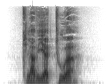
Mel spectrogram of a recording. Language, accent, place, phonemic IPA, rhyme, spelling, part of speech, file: German, Germany, Berlin, /klavi̯aˈtuːɐ̯/, -uːɐ̯, Klaviatur, noun, De-Klaviatur.ogg
- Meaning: 1. keyboard (a component of many instruments) 2. smorgasbord, palette, diverse range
